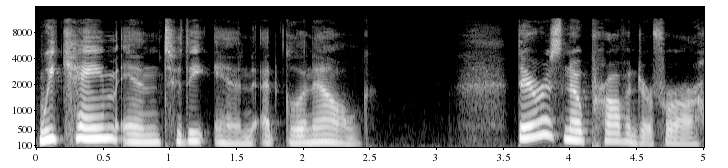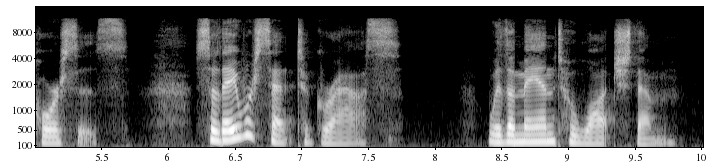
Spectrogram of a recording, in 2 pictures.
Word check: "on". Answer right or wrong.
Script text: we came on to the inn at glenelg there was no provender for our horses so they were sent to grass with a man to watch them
wrong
